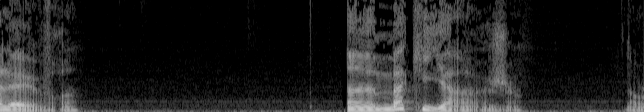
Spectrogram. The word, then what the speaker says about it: maquillage: Un maquillage. Okay, so here, same rule, QU, but then U is not pronounced, so qui, and then y. Maquillage.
